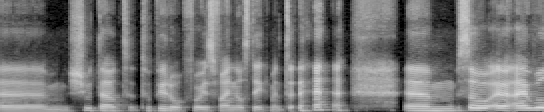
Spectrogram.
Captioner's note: chuckles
